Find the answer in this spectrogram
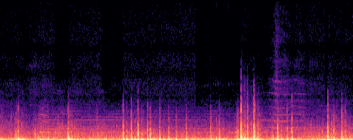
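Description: Aerial fireworks display: a dense, continuous barrage of booming shell bursts and crackling, with a loud cluster of bangs about three seconds in.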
